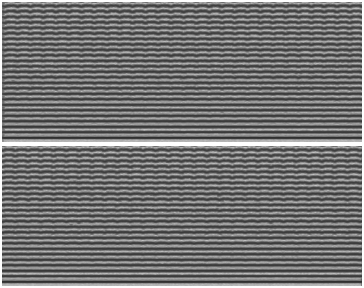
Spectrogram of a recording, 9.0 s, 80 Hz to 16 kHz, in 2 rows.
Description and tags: Transistor Organ Violin - D#5
Sample of an old combo organ set to its "Violin" setting.
Recorded with a DI-Box and a RME Babyface using Cubase.
Have fun!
